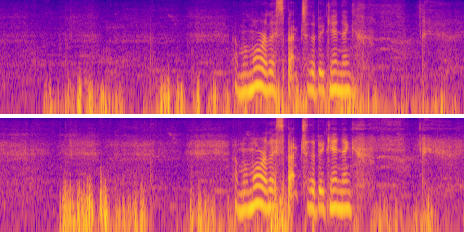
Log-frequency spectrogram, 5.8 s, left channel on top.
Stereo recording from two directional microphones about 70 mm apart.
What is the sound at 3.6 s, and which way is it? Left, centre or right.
Speech, left.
